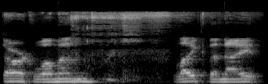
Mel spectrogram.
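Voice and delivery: slow, solemn poetry reading; dramatic poem reading. Acted. Brad reads his poem to Mary, slow and solemn. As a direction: recite it slow like a serious poet. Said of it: "this is my most recent poem".

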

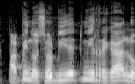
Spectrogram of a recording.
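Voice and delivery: mock child pushing for a present; child calling dad, insistent; demanding child. Child demanding gift on phone.

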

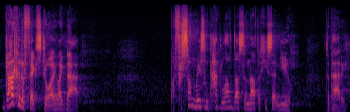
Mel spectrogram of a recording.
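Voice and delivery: very soft, gentle answer; tender reassurance. Retold or imitated. Pastor answering tearful Patty about Joy, soft and tender. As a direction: hush it down, letting each phrase land.

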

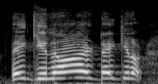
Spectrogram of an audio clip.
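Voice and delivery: high, loud gushing gratitude; relieved, excited thanks; overjoyed thanks. Retold or imitated.

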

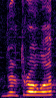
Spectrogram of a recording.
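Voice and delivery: high, loud imitation; exaggerated high-pitched disbelief; mock alarmed question. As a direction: squawk it like a hammed-up startled parent. Voices family's reply.

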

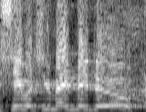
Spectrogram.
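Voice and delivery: high, loud quoted line through real laughter; mock scolding lost in giggles; laughing quote. Real, not acted. Mom's quote delivered laughing.

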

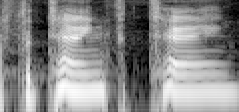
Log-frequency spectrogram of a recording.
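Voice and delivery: sharp high "fa-tang" sound effects; zing it like flying knives; high knife swoosh noises. Retold or imitated. Mimicking knife throwing sounds.

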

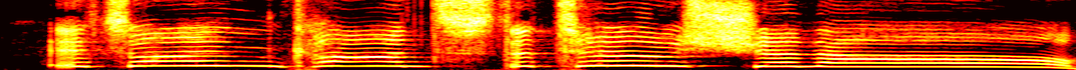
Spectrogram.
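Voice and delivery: very high, screechy mock yelling. Podcaster imitates a politician yelling about the Constitution, high mock yell. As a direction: yell it high, mimicking her outrage. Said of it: "Is that what you're yelling?".

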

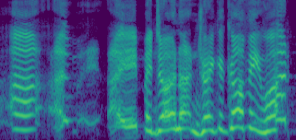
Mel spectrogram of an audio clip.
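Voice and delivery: high, loud words through laughter; laughing protest. Real, not acted. Preacher laughing that he only ate his donut, high laughing protest. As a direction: protest your innocence while cracking up.

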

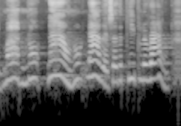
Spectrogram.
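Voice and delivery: lightly voiced five-year-old shushing Mum; embarrassed child. Mother imitating her five-year-old embarrassed by affection, mock protest. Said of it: "already get embarrassed by us".

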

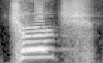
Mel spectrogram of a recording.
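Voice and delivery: high, ringing call. Real, not acted. Preacher calling the congregation to listen, high and ringing. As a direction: call the whole church to attention.

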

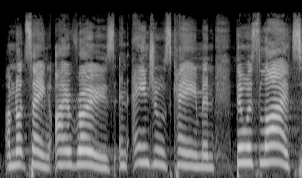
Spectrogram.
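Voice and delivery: preacher urging the congregation on; preaching. Acted. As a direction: exhort the room to arise.

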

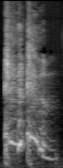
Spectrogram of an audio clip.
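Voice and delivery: a hacking chesty cough. Real, not acted. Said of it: "I have a cough today".

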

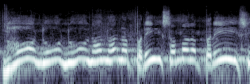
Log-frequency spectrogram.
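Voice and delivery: put-on high, panicky Mexican-accented pleading; comic impression of a flustered Mexican man; imitated Mexican accent, broken English. Frightened father refusing the team leader, mock Mexican accent, high-pitched. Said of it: "spoke very little English".

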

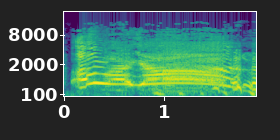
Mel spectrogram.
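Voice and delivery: high, drawn-out mock shriek; hammed-up scream of shock; panicked kid. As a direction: wail it out like a horrified student. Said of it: "I just heard this kid go".

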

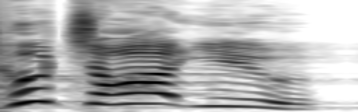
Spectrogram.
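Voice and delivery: dad begging his daughter to see the lie; pleading father. Retold or imitated. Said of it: "he says".

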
